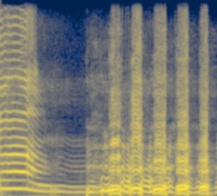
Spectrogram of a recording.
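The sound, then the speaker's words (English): A baby makes cute vocal noises while copying someone. A sustained voiced tone comes first, then a lively burst of high, bouncy babbling squeals, loud and close. “Oh my god, that was a really cute baby noise. He was copying you.”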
